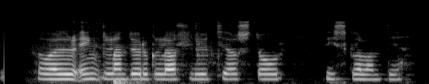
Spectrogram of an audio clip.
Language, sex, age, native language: Icelandic, male, 11, Icelandic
